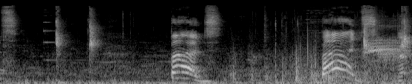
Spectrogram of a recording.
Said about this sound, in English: Birds. Now, hold on, birds.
